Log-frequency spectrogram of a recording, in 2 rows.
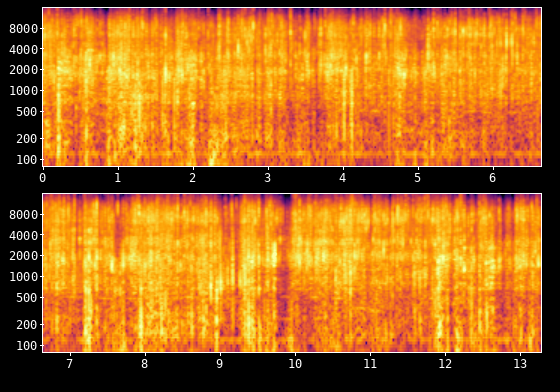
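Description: A flexible pink metallic foil bubble mailer is held in both hands and squeezed and crumpled with the fingers and thumbs. The result is a steady, dense crinkling and crackling that is bright and high, with almost no low end, for about 13 seconds.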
